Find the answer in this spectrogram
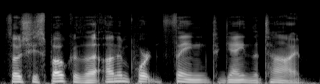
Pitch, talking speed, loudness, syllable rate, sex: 105 Hz, 205 wpm, -19 LUFS, 5.1 syllables/s, male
